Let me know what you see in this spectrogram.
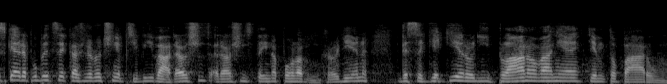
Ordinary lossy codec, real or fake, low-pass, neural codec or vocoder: AAC, 32 kbps; fake; 7.2 kHz; codec, 16 kHz, 1.1 kbps, Voila-Tokenizer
